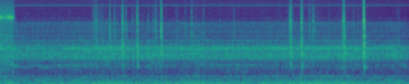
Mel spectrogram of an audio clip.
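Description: Motorcycle engine running steadily as the bike rides along a rough gravel road, a low rumble with scattered clicks and rattles.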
